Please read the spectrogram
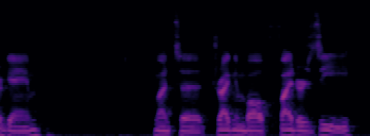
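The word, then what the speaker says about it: FighterZ: went to Dragon Ball Fighter Z which he mispronounced it when he announced it he said Dragon Ball fighters and the winner is Dragon Ball fighters no it's fighter Z calm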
